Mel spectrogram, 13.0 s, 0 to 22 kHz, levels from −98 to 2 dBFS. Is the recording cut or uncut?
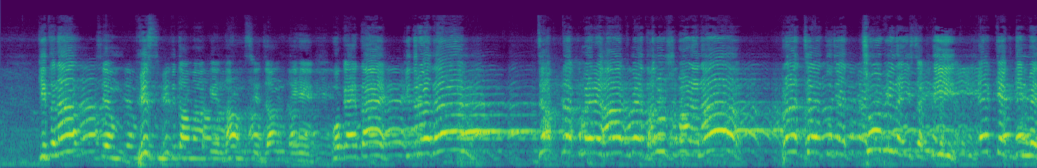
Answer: cut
